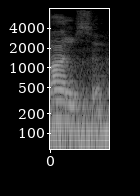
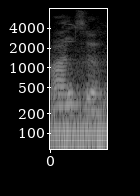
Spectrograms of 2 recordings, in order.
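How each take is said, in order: First: It is said with a British accent. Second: The same.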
